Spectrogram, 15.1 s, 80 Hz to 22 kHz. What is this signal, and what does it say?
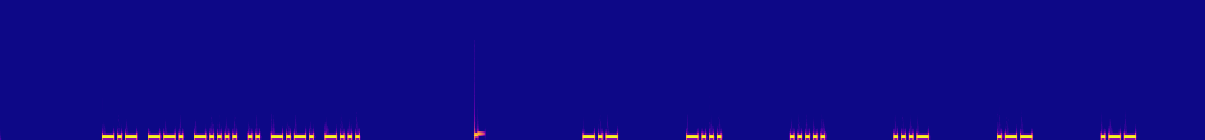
Morse code, heard as a keyed tone, about 25 wpm, spaced as for 13 wpm, 700 Hz. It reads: KG6ICB KB5VWW
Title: USA Call Signs - 6x Character Spacing - 25wpm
